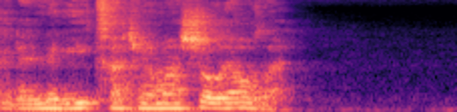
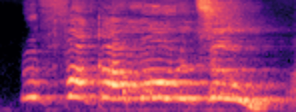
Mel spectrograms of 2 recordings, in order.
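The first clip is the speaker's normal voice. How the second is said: high shocked shout. Retold or imitated. Surprised at the order.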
